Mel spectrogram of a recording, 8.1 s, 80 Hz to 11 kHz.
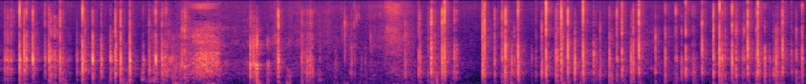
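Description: A black textured carpet car floor mat is held with both hands in front of the mic and tapped and scratched with long acrylic nails. Rapid, dry, crisp taps centered around 1 kHz come in dense bursts, broken by softer scratching passes around 2 and 4 seconds.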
